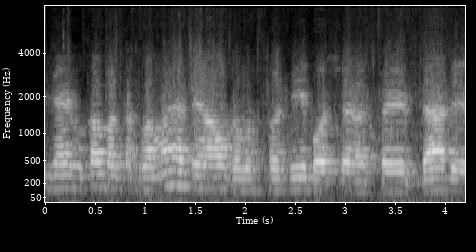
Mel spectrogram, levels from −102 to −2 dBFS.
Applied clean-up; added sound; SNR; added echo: neural separator model SepFormer DNS4.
